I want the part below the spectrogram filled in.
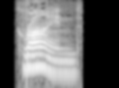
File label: "grind", spelling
